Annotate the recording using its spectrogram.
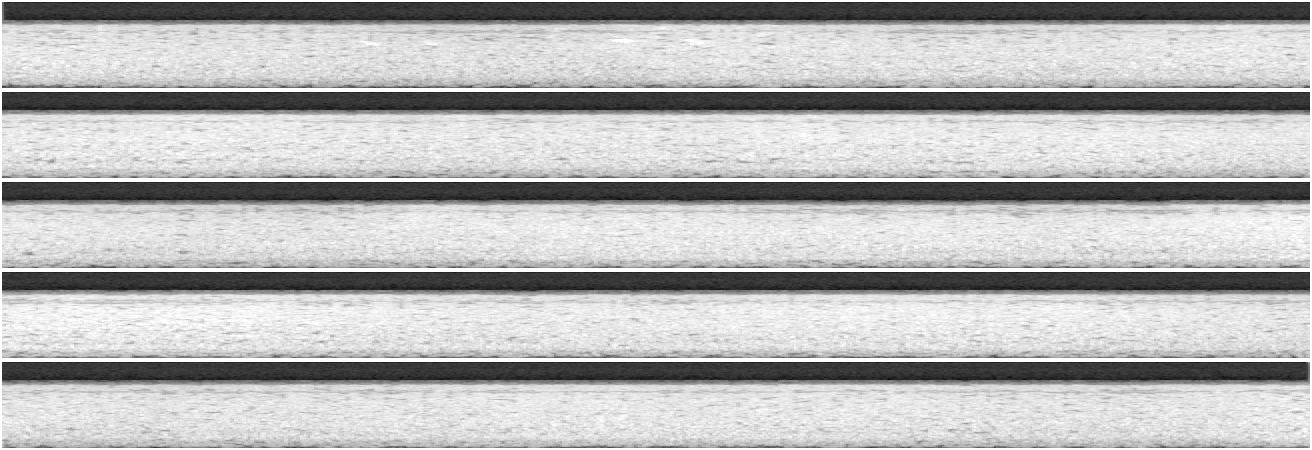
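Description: Steady rushing of ocean surf, swelling slightly now and then.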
